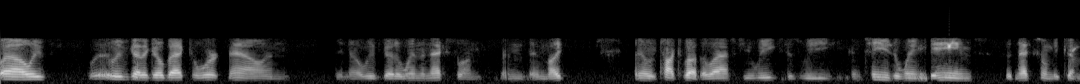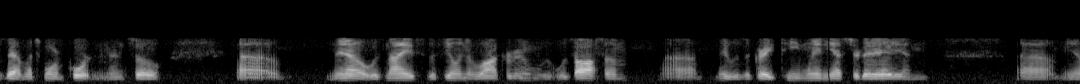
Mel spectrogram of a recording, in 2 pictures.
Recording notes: Addressed Reporters During a Monday Conference Call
